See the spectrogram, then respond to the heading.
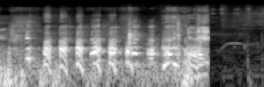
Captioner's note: everyone laughs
